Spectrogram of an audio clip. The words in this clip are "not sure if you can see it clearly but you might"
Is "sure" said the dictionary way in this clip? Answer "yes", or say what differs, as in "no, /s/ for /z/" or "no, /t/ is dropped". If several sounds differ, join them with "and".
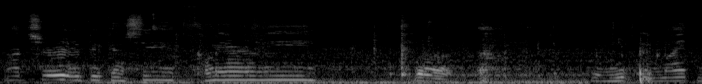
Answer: yes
